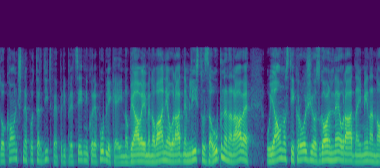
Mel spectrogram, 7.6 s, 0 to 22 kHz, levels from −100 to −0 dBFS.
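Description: From 1.53 to 2.81 s, just after "končne potrditve pri", automatic gain rising: the control judged the input too quiet and lifted gain about 6 dB, so speech and background swell together.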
